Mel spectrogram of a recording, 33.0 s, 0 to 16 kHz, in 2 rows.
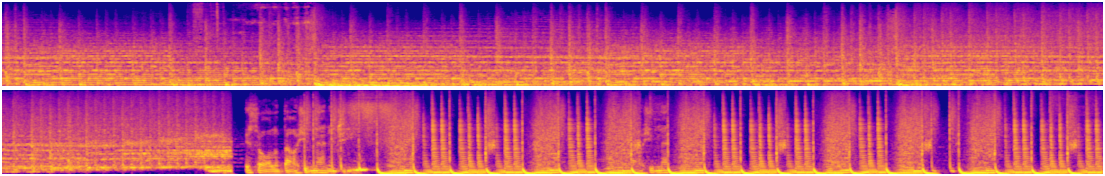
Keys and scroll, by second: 17.2 BackSpace, 22.9 BackSpace.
